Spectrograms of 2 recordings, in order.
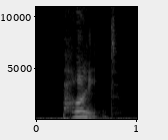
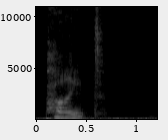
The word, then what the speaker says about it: pint: Now the I sound in the word pint. Pint, pint.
